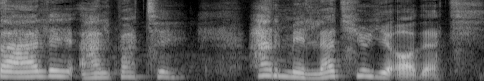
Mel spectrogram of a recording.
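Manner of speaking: sentimental, emotional tone, pitched very high. A barber, trying to appear calm, replies to an angry man; emotional tone. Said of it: "با لحنی احساساتی گفت".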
